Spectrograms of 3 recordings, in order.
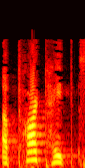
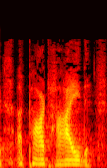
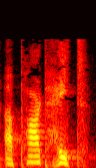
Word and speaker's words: apartheid: I was raised in what is called apartheid South Africa. That's the proper way to pronounce the word, although in the United States most people say apartheid, thinking it's uh, German. It's not German, it's Afrikaans. But it's an, if you hear it properly, apartheid.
